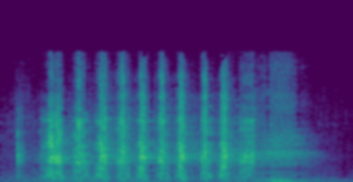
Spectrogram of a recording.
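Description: A quick run of rasping scrapes, about ten a second for over a second, trailing off in a short hiss, from handling a used metal exhaust pipe section.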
